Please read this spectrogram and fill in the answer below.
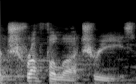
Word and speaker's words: Truffula: okay and uh the trees are truffula trees truffle truffula trees all right now that you're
